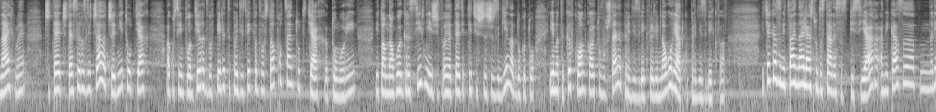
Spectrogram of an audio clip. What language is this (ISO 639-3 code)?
bul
